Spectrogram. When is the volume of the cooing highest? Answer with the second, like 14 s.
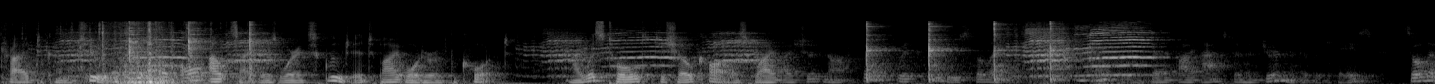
1 s.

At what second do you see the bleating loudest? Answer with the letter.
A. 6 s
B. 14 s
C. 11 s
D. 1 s
C.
